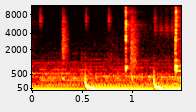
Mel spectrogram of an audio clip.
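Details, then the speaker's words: Automotive four-pin relay tested with an electric relay tester: sharp, distinct clicks every few tenths of a second as the relay pulls in and drops out, green light; relay good. "You can hear it's testing. When you hear the clicking sound, it means it's testing."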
